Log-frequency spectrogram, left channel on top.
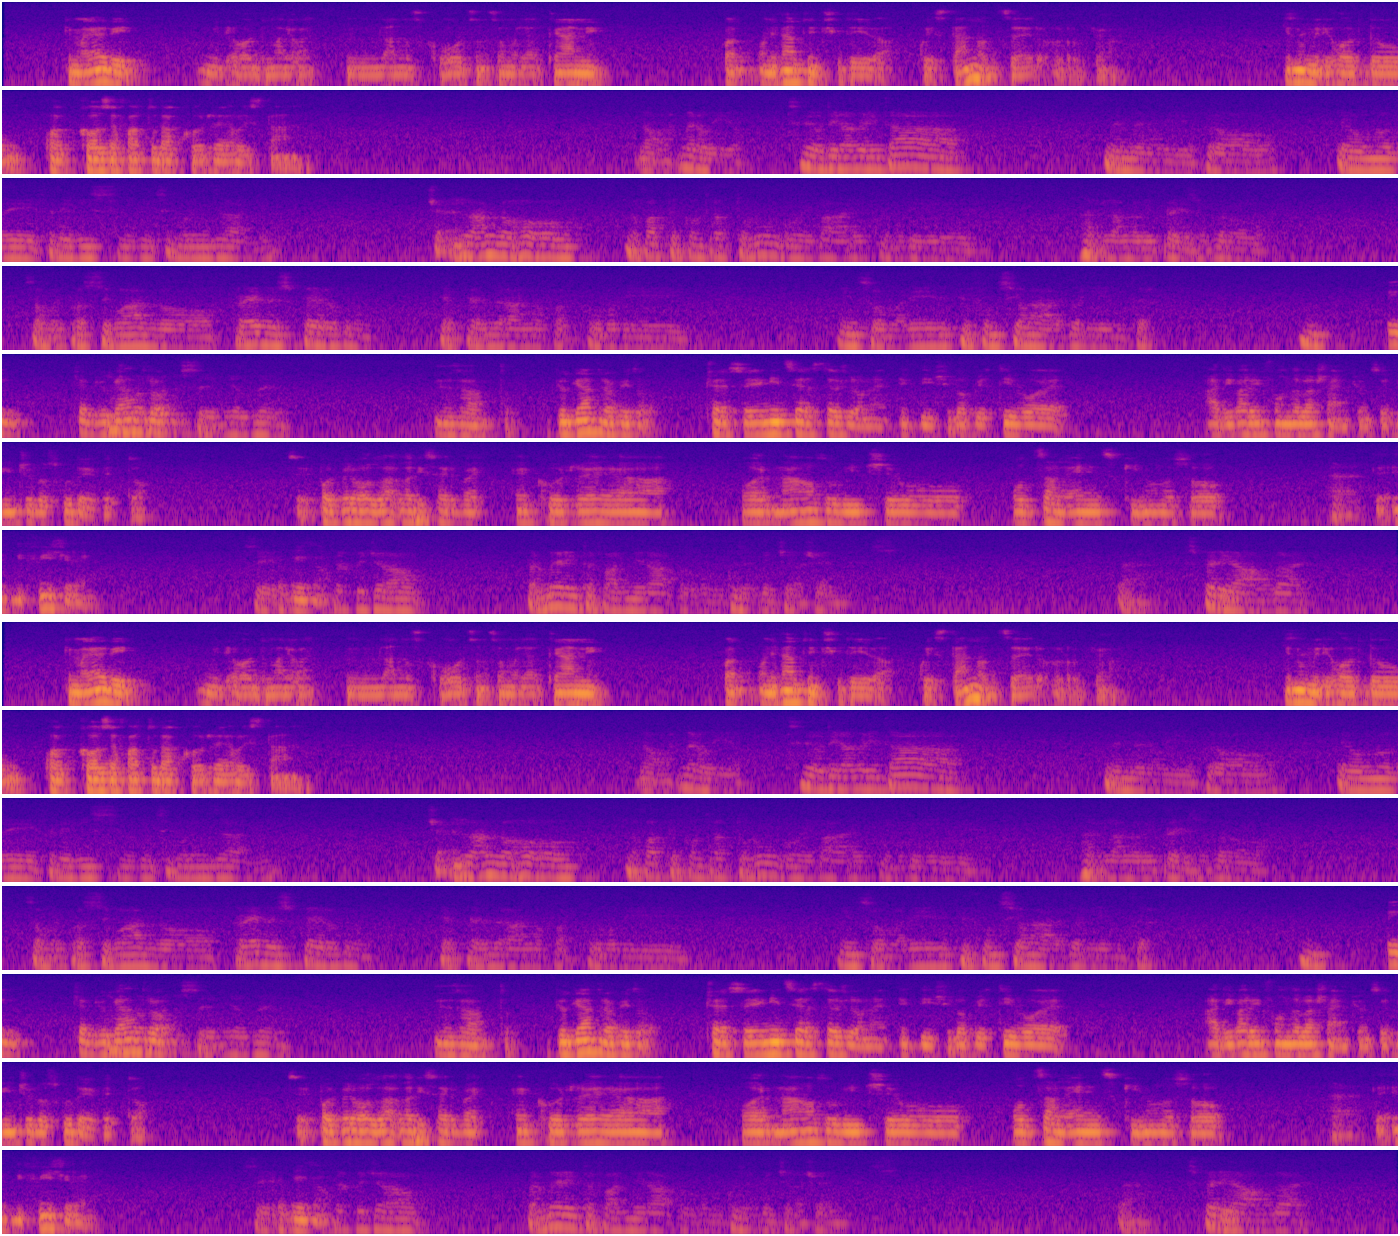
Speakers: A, on the right (about 30°); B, on the left (about 80°).
A: che magari mi ricordo Mario, mh, l'anno scorso, insomma, gli altri anni, qua- ogni tanto incideva, quest'anno zero proprio.
B: Sì,
A: Io non mi ricordo qualcosa fatto da Correa quest'anno.
B: No, nemmeno io. Ti devo dire la verità, nemmeno io, però è uno dei fedelissimi di Simone Inzaghi. eh. Cioè,
A: Mm.
B: l'hanno hanno fatto il contratto lungo, mi pare, quindi eh, l'hanno ripreso, però insomma il prossimo anno credo e spero che, non- che prenderanno qualcuno di, insomma, di, di più funzionale per l'Inter. Mm.
A: Quindi, cioè, più
B: Un
A: che
B: giocatore
A: altro,
B: che segni almeno.
A: esatto, più che altro, capito? Cioè, se inizi la stagione e dici l'obiettivo è arrivare in fondo alla Champions e vincere lo scudetto, se poi però la, la riserva è, è Correa o Arnautovic o, o Zaleschi, non lo so,
B: Eh.
A: è, è difficile,
B: Sì,
A: capito?
B: Serve Giao. Per me l'Inter fa il miracolo comunque se vince la Champions. Eh, speriamo,
A: No,
B: dai.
